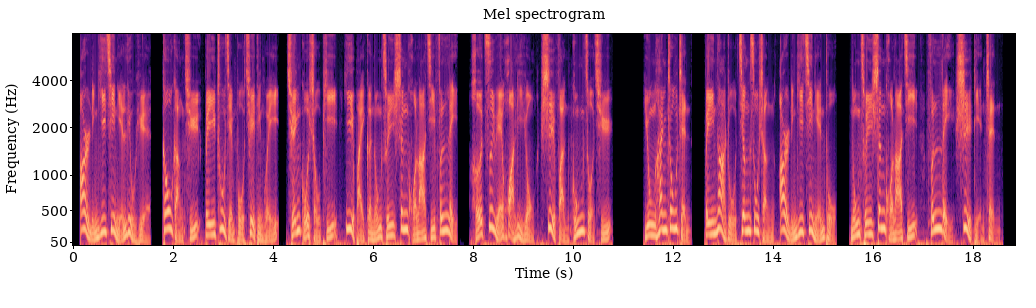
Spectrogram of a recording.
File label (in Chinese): 男国 专题 汇报 厚重; 高港区垃圾分类试点工作汇报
